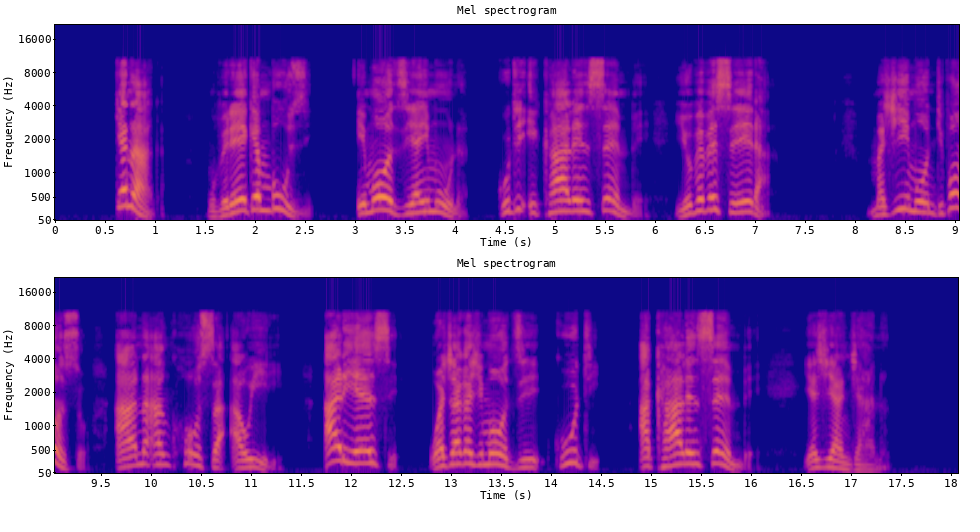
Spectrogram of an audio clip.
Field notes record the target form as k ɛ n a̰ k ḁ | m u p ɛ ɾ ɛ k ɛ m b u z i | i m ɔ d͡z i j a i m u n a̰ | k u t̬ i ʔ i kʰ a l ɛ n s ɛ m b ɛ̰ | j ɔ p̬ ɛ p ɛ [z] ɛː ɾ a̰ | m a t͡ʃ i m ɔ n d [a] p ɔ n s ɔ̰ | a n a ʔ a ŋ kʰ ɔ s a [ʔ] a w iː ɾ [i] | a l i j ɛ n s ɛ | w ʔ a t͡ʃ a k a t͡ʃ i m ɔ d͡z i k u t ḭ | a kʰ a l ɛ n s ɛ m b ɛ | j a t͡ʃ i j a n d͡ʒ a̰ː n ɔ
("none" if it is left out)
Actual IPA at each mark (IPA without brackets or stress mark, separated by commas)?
s, i, ʔ, i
